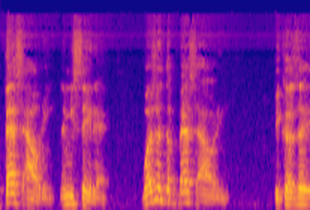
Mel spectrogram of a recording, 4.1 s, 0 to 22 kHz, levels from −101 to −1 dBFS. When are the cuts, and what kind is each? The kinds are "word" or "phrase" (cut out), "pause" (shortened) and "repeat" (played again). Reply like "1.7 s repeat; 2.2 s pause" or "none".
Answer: none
